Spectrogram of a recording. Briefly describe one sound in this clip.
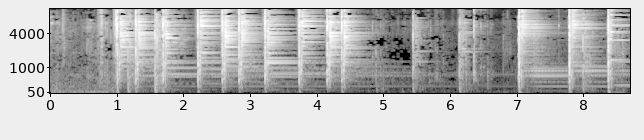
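Gunshots crack in quick succession outdoors.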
